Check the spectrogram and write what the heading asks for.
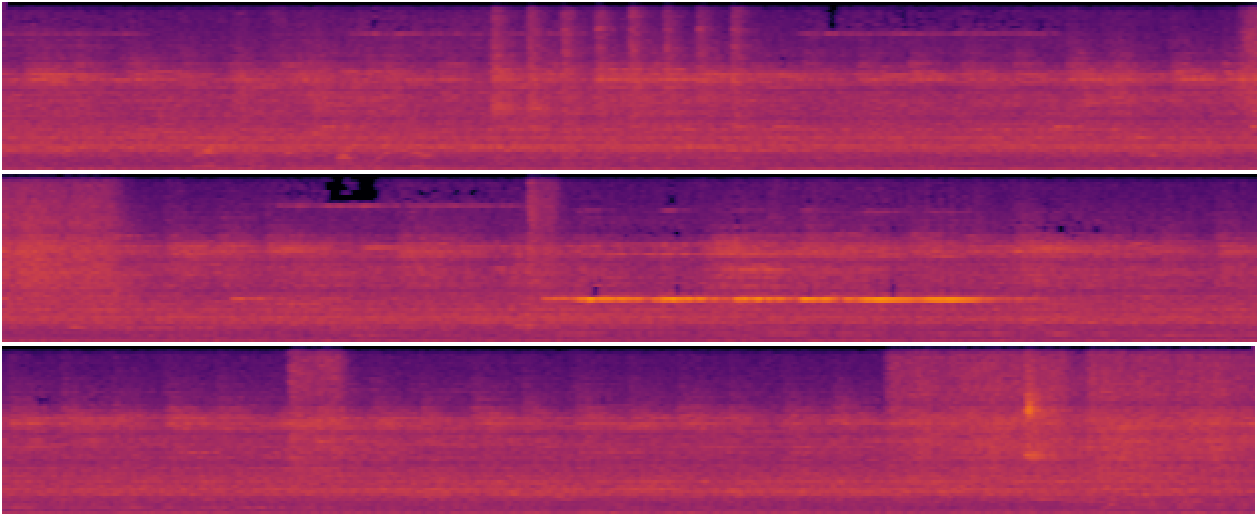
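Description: Steady machine hum from a running CNC lathe cell while a robot arm loads and unloads parts. About halfway through, a thin high-pitched whine rises above the hum for roughly three seconds.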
